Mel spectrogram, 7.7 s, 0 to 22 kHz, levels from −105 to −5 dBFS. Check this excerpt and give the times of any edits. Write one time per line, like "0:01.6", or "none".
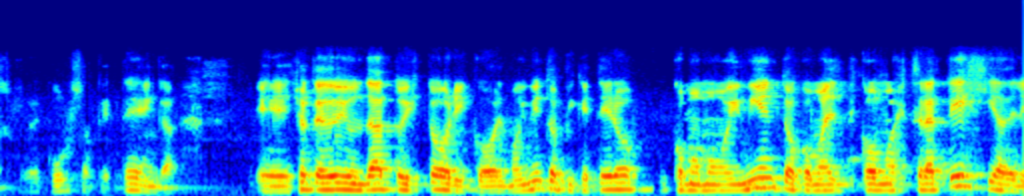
0:04.9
